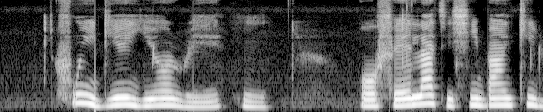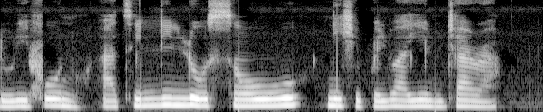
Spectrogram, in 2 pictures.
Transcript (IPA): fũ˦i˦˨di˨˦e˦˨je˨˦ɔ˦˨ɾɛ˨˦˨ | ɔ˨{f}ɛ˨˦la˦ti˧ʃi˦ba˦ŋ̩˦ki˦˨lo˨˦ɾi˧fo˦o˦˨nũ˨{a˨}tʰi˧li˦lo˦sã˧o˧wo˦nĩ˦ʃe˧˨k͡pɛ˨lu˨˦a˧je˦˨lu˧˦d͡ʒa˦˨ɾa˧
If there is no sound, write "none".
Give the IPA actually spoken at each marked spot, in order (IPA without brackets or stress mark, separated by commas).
f, a˨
